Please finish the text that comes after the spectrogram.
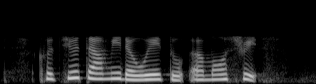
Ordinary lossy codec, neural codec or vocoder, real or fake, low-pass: AAC, 32 kbps; none; real; 3.6 kHz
